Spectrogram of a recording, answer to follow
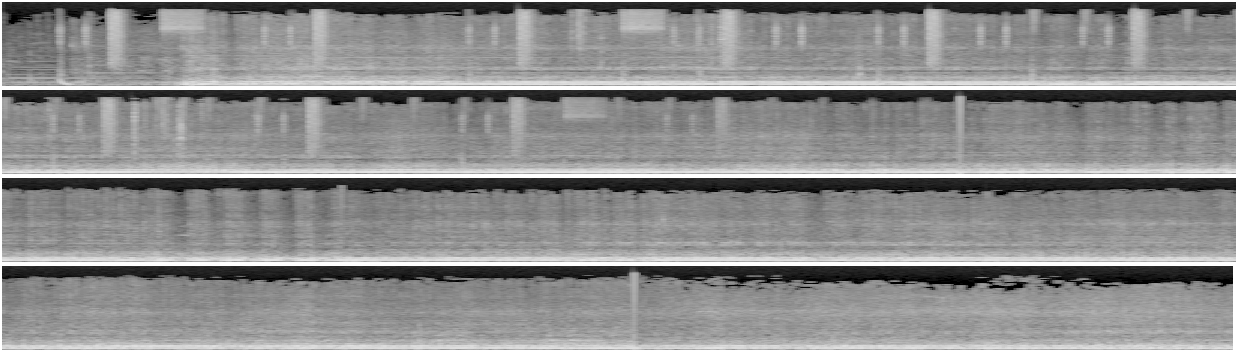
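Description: Car engine and exhaust running with a steady low drone while the car rolls slowly, heard from inside the cabin, with scattered light clicks during the first several seconds.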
